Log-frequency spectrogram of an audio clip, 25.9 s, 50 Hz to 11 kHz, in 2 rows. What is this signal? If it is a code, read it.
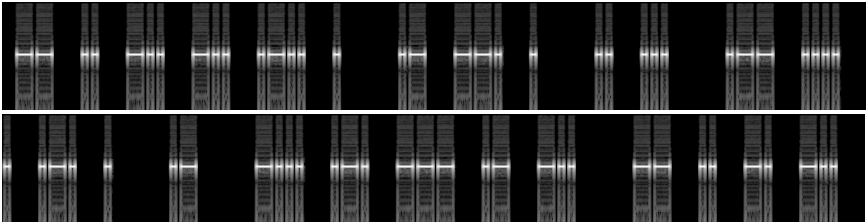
Morse code, heard as a keyed tone, about 16 wpm, spaced as for 12 wpm, 800 Hz. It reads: MIDDLE AGE IS WHERE A BROAD MIND
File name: Spaced / Chuckles Spaced-mp3s / MiddleAge sp @15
